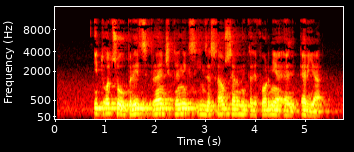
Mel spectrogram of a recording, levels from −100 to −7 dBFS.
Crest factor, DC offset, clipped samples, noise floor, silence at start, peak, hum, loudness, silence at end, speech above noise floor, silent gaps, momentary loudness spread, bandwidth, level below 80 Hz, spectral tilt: 16 dB; under 0.1%; under 0.1%; -58 dBFS; 0.8 s; -8 dBFS; none; -24 LUFS; 0.3 s; 34 dB; none; 7 LU; 11.5 kHz; -60 dBFS; -6 dB/octave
